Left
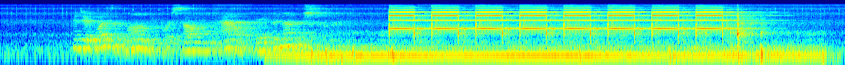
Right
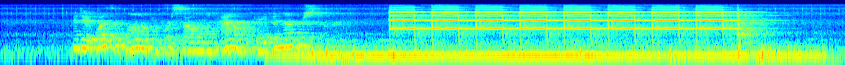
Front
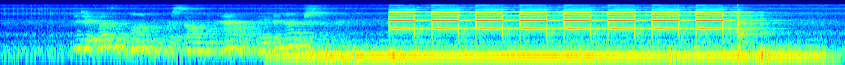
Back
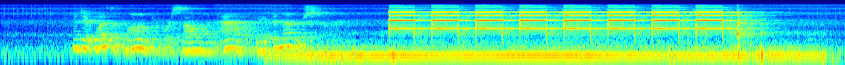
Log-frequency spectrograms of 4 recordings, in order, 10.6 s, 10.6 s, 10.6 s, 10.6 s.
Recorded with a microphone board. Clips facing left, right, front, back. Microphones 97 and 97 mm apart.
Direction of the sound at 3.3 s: 110° left.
